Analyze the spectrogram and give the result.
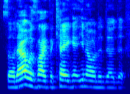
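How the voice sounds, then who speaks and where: A man's voice: on the high side, flat delivery, normal speed, a little mellow. A man hosting a casual interview, bantering in loose slang with lots of agreement. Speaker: podcast host.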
